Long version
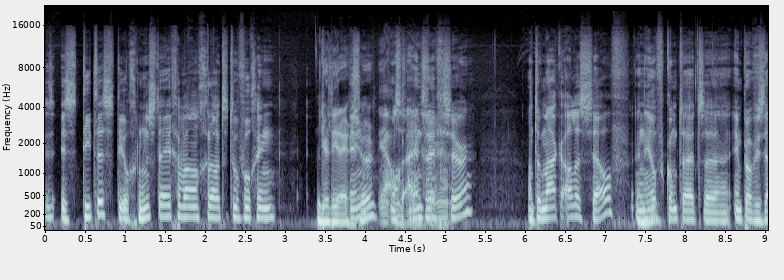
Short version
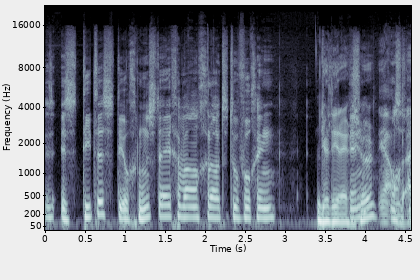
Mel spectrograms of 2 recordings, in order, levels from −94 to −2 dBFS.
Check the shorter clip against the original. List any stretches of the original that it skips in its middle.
none

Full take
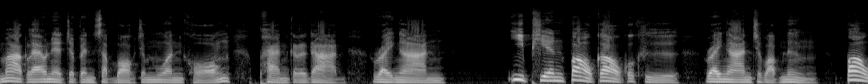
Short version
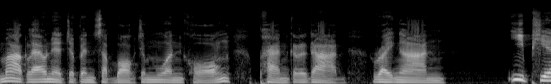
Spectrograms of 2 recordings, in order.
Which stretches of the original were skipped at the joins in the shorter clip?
none

